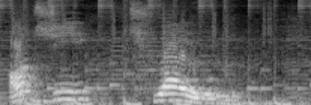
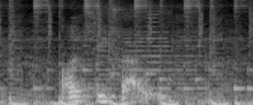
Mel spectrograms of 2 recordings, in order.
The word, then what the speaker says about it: Antje Traue: Even more difficult to pronounce is the name of the actress who actually plays Faora. And her name is Antje Traue. Antje Traue.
